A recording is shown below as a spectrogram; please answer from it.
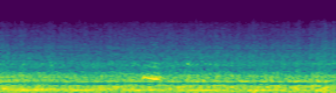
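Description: A snowblower engine runs steadily at a loud, even drone, with a constant low rumble and no pauses, outdoors during residential snow removal in Northern Ontario.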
